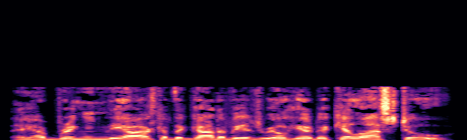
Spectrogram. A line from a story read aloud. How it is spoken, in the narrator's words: they cried out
